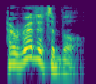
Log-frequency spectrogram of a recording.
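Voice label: "hereditable", British English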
